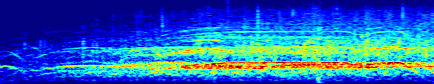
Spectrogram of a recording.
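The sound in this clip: A live audience cheers and applauds, a mix of clapping and high whooping voices that swells over the first moment and then holds at a steady, moderate level.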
